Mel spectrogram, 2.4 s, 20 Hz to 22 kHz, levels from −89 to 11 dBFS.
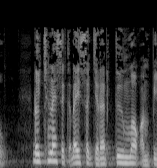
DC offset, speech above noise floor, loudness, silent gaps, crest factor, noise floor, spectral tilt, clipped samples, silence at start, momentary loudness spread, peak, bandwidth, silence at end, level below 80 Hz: under 0.1%; 21 dB; -19 LUFS; none; 16 dB; -40 dBFS; -5.5 dB/octave; under 0.1%; 0 s; 3 LU; -4 dBFS; 11.5 kHz; 0 s; -58 dBFS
